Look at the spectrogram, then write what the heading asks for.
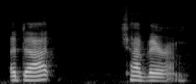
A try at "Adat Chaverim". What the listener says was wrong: I think the C is silent.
